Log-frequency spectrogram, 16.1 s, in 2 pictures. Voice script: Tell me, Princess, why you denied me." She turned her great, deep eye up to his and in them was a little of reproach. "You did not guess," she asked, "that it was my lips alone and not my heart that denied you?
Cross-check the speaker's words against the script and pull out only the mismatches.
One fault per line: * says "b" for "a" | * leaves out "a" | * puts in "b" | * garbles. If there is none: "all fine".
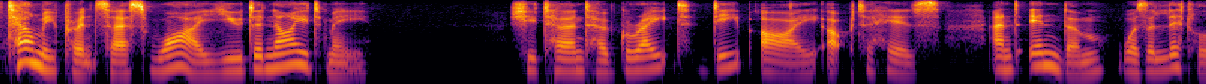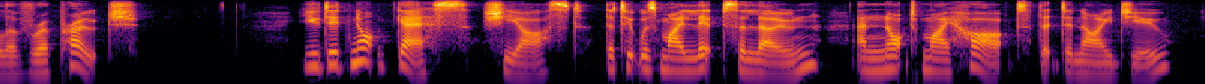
all fine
